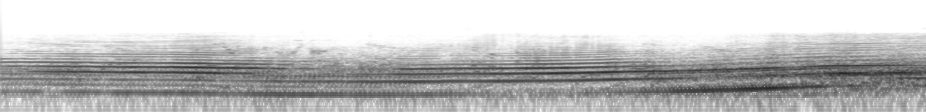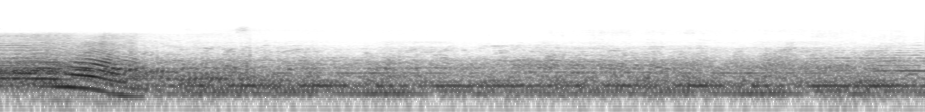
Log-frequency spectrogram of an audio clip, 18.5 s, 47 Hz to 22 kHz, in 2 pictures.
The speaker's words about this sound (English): he'll do his best to stunt that plane all the way up to 10,000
